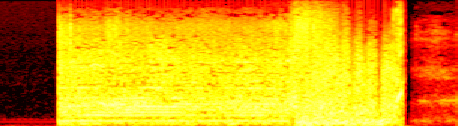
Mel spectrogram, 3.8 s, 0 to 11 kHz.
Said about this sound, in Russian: 4 часа утра, Цимлянск, что-то взорвалось сильно. Где взрыв?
